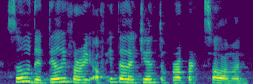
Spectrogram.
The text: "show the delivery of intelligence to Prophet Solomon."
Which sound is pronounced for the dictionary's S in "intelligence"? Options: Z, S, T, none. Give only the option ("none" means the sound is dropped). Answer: none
